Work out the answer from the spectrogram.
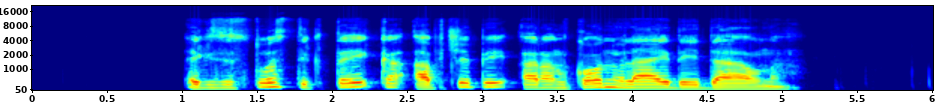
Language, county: Lithuanian, Vilnius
